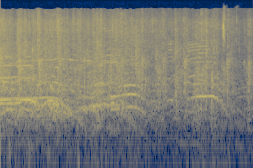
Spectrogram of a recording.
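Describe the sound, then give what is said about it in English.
An audience claps steadily while many voices shout and cheer together in answer to a call for a hand clap and a shout, a dense, sustained roar of crowd noise that swells and dips slightly over a few seconds. “Come on, if you believe it, come on, hand clap and a shout.”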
